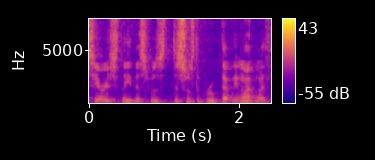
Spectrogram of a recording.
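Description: With audible room echo behind him, a man speaks fairly quickly at a medium pitch in a dark, mellow tone. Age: 50s. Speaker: inventor and entrepreneur. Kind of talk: interview.

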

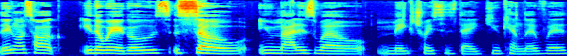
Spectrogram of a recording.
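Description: On a very clean recording with a silent background, a woman speaks at a medium pitch. Her delivery is fairly slow and monotone, with flat intonation and hardly any pauses. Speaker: wardrobe stylist and podcast host. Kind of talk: casual solo monologue.

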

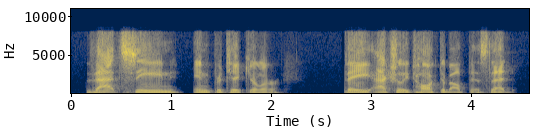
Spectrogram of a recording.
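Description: At a moderate pace, a man with a fairly high pitch and vocal fry speaks with very wide pitch swings. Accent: American. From Florida. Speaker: podcast guest, horror fan. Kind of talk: casual chat.

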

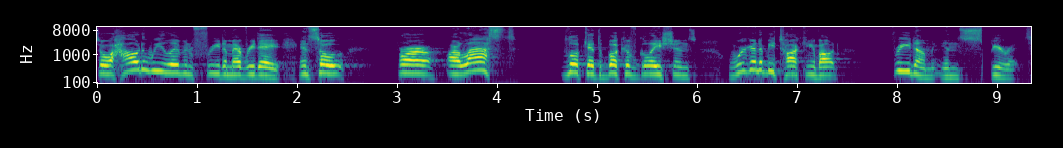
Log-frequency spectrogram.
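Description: A high-pitched man with an American accent, moderate pace and ordinary pitch variation. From US Midwest, South Dakota. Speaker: pastor. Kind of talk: sermon. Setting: church service with congregation, streamed online. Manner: halting, frequent repetitions.

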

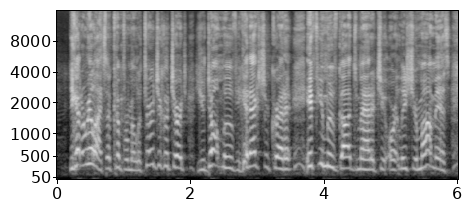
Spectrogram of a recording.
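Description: An American-accented man talks very fast in an animated tone, his pitch extremely high with ordinary variation. Background noise is noticeable. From South Louisiana. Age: 50s. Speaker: pastor. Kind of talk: sermon. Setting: church.

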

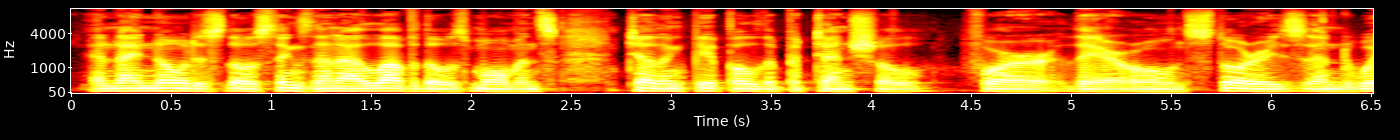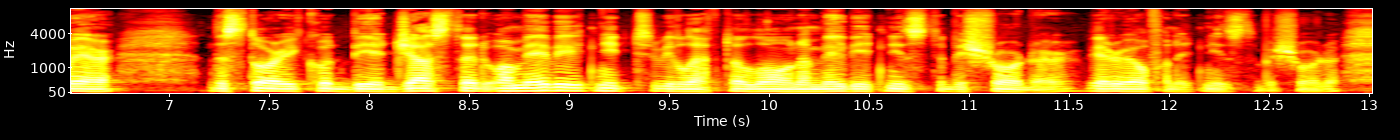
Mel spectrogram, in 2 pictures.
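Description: A man with a Russian accent speaks at a fairly quick pace. His very deep, low voice stays monotone and flat. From Russia (Leningrad / Saint Petersburg). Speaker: writer and professor. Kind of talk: interview. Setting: studio. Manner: halting, with frequent repetitions and fillers.

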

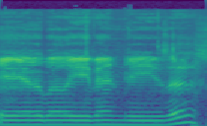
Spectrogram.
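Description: A put-on character voice at low-to-middle pitch comes through over clear background noise. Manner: cheesy.

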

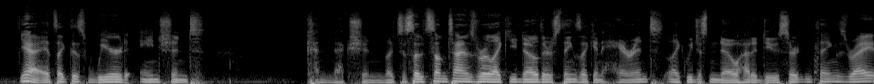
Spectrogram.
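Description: Recorded very cleanly against a silent background, a man speaks in an animated tone at a medium pitch and a moderate pace. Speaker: podcast host. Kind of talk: casual banter between co-hosts. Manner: joking, animated.

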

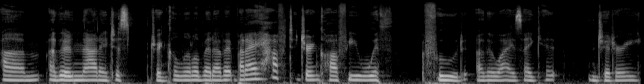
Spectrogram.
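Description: Monotone, flat intonation marks this woman's speech. She talks at a fairly quick pace. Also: medium pitch for a woman. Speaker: podcast co-host and yoga teacher. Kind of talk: casual chat.

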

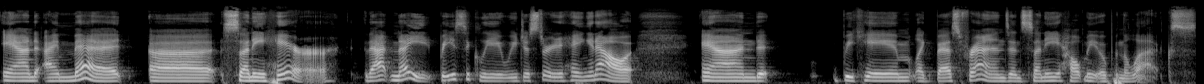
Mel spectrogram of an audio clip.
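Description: A woman speaks at a very slow pace with an American accent. Her pitch is fairly low, with ordinary pitch variation. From US, New York City. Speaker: bar owner. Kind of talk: interview. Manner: casual, halting.

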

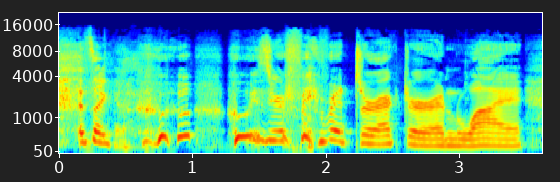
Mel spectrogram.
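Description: Speaking with an American accent, a woman comes through on a very clean recording with a silent background. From Wisconsin, Milwaukee. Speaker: poet and arts organizer. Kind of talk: casual chat.

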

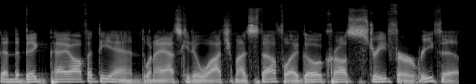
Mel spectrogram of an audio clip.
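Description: A man's plain, everyday voice with lively intonation, on a very clean recording with a silent background. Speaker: comedian. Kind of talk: stand-up routine.

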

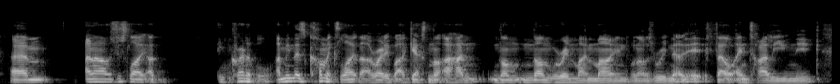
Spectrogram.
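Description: Here a man with a northern English accent speaks very fast. His pitch is fairly low and his intonation lively. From northern England (Doncaster, Newcastle). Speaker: comics analysis YouTuber. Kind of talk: casual interview.

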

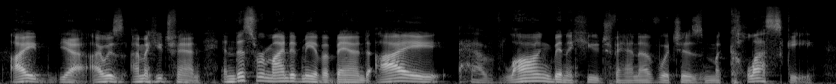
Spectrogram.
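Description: Speaking at a fairly slow pace with hardly any pauses, a man with a plain, everyday voice uses medium pitch and lively intonation on a very clean recording with a silent background. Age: 20s. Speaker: podcast co-host, actor and comedian. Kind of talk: casual chat; reading aloud.

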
